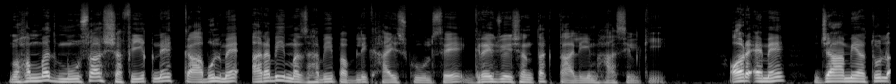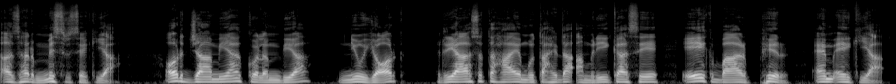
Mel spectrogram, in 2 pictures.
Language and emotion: Urdu, neutral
